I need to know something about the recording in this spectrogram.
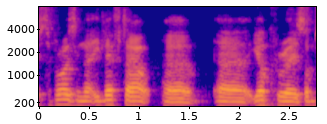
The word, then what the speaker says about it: Gyökeres: it a bit surprising that he left out Gyökeres.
